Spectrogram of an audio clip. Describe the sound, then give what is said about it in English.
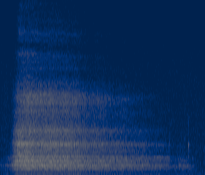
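Breathing during a guided meditation's tense-and-release exercise: one soft, airy breath that swells quickly and then fades slowly over about two seconds, heard alone. “Double inhale, tense, and double exhale.”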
